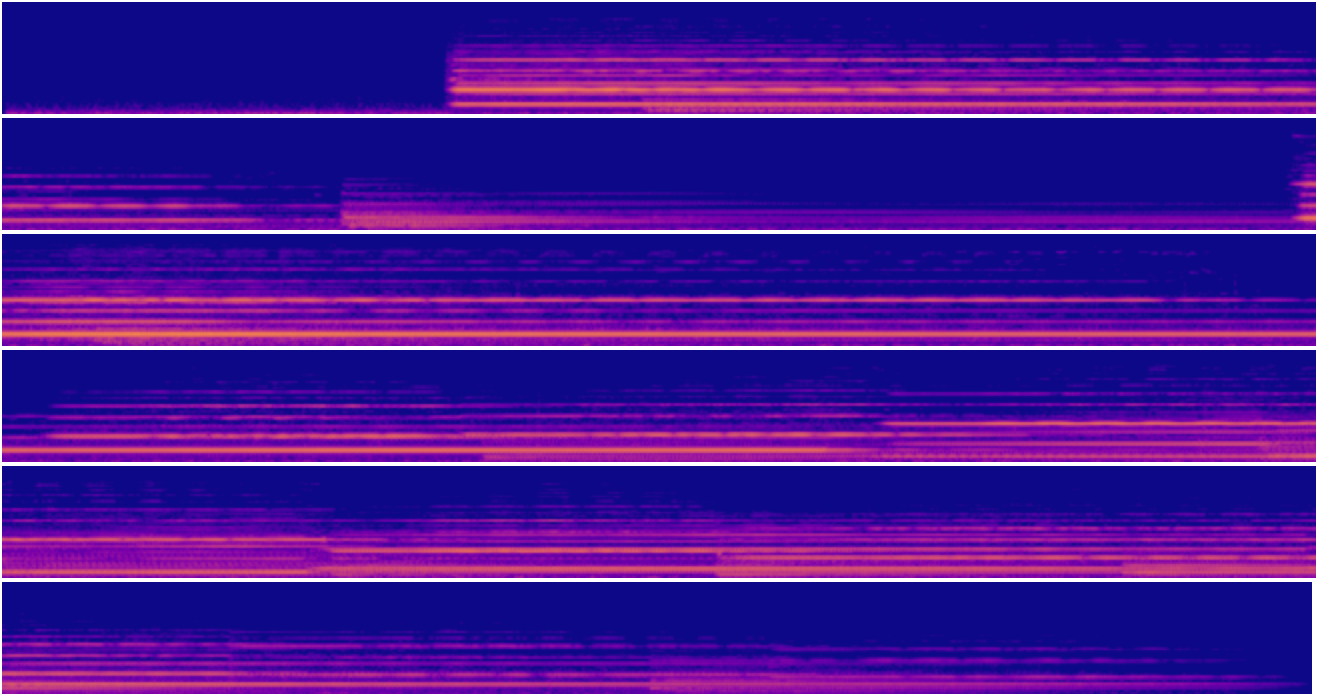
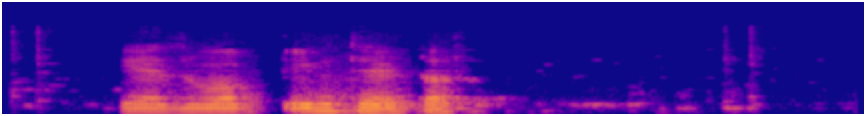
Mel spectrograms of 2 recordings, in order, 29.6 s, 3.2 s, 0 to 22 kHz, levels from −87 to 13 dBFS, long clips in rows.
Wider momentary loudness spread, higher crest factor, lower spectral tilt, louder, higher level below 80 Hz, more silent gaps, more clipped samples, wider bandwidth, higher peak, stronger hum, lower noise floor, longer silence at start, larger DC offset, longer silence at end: first, 20 LU vs 11 LU; about the same, 16 dB vs 18 dB; second, -6 dB/octave vs -10 dB/octave; second, -27 LUFS vs -20 LUFS; second, -64 dBFS vs -58 dBFS; neither; neither; first, 6.2 kHz vs 5 kHz; second, -12 dBFS vs -4 dBFS; neither; first, -65 dBFS vs -48 dBFS; first, 1.7 s vs 0.45 s; neither; first, 0.95 s vs 0.45 s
